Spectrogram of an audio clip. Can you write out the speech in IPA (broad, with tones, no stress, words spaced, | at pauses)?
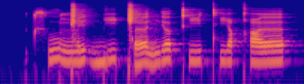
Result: t͡ʃʰu˧˥˧ŋ͡ǁɪ˧˥˧ɡ͡bi˧˥˧ ǁɜ˩˧˩nʲʌ˧˥˧ kʰi˦˥tʰi˦˥ qʰɜ˦˥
